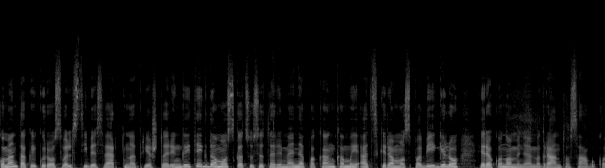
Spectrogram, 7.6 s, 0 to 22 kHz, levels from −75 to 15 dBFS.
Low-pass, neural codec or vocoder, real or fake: 19.8 kHz; vocoder, 44.1 kHz, 128 mel bands every 512 samples, BigVGAN v2; fake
